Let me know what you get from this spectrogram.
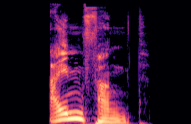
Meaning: second-person plural dependent present of einfangen
- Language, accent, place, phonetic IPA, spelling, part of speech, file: German, Germany, Berlin, [ˈaɪ̯nˌfaŋt], einfangt, verb, De-einfangt.ogg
